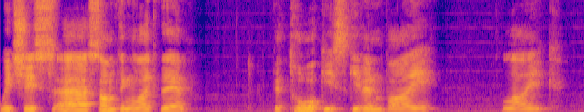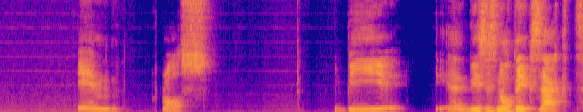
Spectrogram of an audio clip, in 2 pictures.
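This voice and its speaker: Fairly low-pitched and with a Finnish accent, a man speaks in a bright, sharp tone with fairly even intonation at a very slow pace, leaving long, frequent pauses. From Finland. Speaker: physics olympiad competitor solving problems. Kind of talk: live problem-solving stream. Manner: halting, many fillers.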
